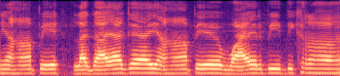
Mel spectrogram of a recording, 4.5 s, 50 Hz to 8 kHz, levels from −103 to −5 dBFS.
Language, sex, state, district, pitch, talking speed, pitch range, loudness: Hindi, male, Odisha, Malkangiri, 165 Hz, 145 wpm, 155-170 Hz, -12 LUFS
